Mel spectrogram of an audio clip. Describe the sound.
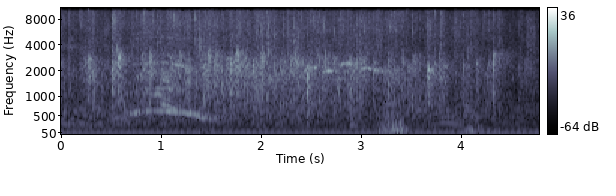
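An audience applauds steadily for about five seconds, a dense, even wash of many hands clapping, with faint voices rising through it and a low hum underneath.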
